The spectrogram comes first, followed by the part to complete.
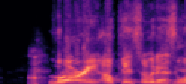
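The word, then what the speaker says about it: Lurie: How do you pronounce it? Lori. Lori.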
